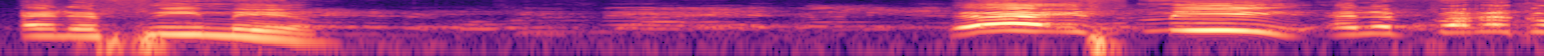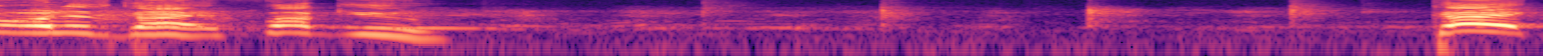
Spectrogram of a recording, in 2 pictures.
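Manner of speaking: usual speaking voice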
